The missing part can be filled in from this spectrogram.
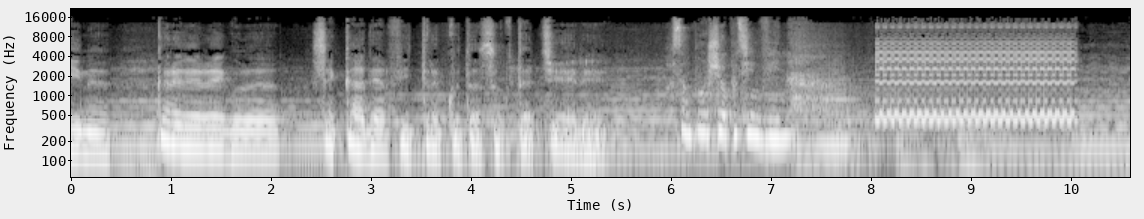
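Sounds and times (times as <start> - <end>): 
speech: 0.0 - 7.6
mobile phone electronic ringtone: 8.0 - 10.2.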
